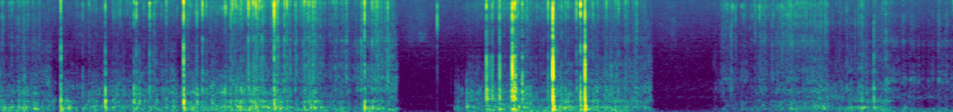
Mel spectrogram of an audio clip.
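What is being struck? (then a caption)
Foam microphone windscreen. Long glittery acrylic nails scratch and rake across a black foam windscreen on a white microphone. The result is a dense, low, rumbling scratch with sharp crackling ticks, briefly dropping away around the four-second mark and again near the end.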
